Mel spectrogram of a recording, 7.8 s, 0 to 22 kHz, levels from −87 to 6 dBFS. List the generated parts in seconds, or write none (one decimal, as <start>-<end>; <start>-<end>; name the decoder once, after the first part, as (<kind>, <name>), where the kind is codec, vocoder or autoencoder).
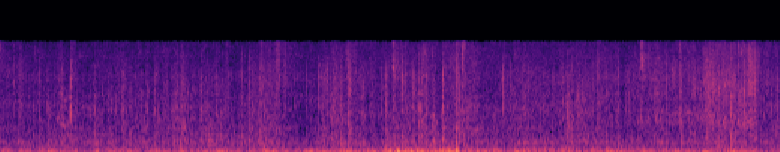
4.2-6.1 (vocoder, BigVGAN v2)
